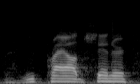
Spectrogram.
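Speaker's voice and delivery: usual speaking voice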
